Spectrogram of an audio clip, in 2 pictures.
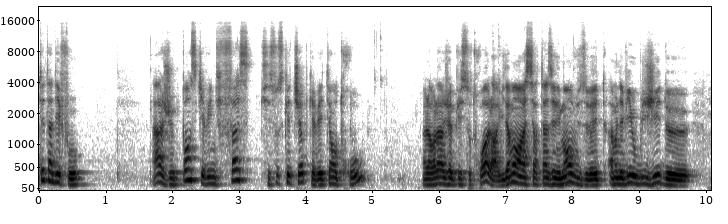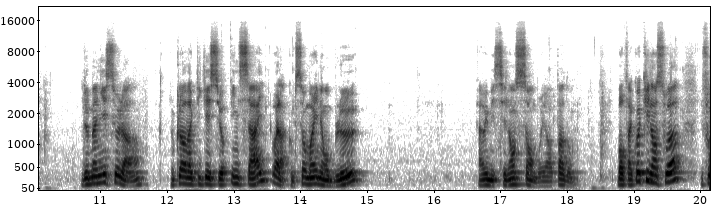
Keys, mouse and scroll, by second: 1.8 scroll up 1, 2.1-3.3 middle drag, 3.3-3.9 scroll up 2, 3.9 Tab, 4.6 Tab, 5.1 click, 6.5 3, 6.9 click, 7.3-10.1 middle drag, 10.1 shift+n, 12.8 click, 13.5-17.9 middle drag, 18.4 ctrl+z, 18.9 middle click, 19.8 scroll up 1, 20.0-20.1 scroll down 8.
